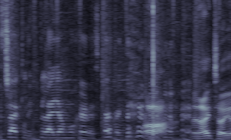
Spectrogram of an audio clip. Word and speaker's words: Playa Mujeres: Exactly, Playa Mujeres, perfect.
